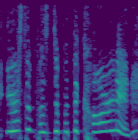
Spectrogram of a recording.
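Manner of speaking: high, fast, lightly voiced receptionist, laughing; hotel receptionist. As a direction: squeak out the clerk's correction. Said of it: "She was like".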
